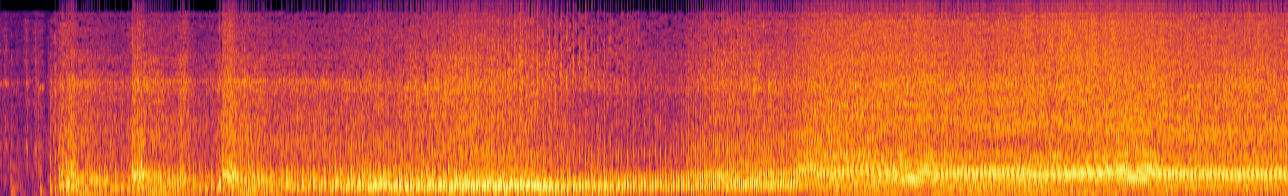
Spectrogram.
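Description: A farm machine's engine revs loudly as it drives, a steady heavy drone that climbs in pitch partway through and then surges a couple of times before settling, with no talk.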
